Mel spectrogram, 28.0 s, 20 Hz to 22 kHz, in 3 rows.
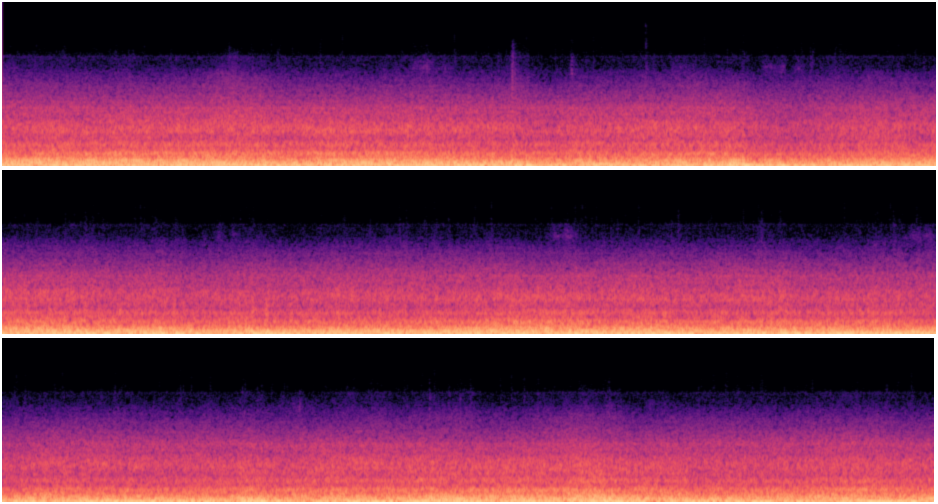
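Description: Stock Range Rover Sport SVR's supercharged 5.0-litre V8 running at an even cruise on the road: a steady, deep drone with no big revs or gear-change blips.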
